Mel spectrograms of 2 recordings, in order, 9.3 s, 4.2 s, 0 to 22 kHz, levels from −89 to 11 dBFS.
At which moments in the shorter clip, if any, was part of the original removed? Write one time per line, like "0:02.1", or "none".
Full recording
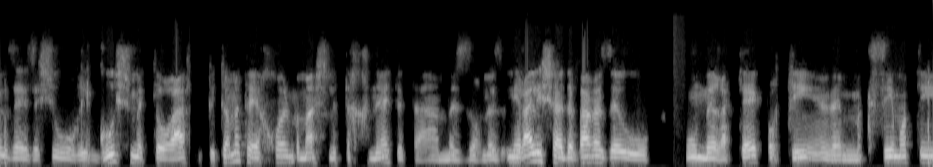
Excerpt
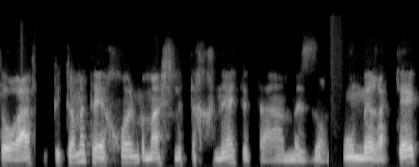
0:03.3

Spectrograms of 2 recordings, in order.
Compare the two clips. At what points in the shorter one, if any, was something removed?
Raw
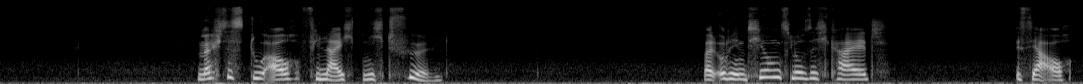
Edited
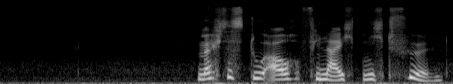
none

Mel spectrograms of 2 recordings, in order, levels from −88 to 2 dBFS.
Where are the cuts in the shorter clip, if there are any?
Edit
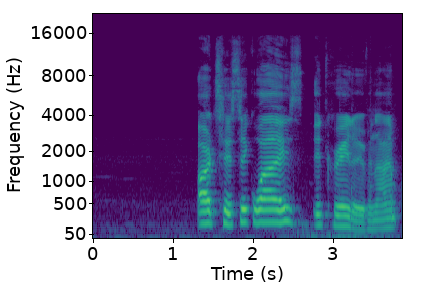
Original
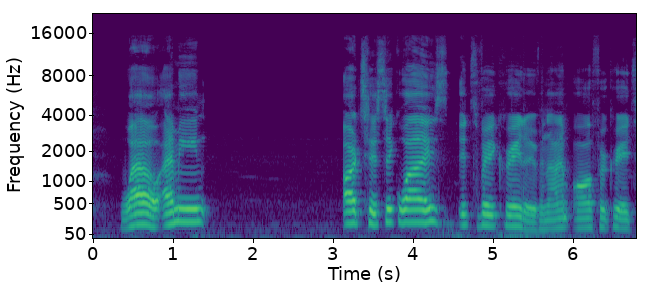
0:02.9

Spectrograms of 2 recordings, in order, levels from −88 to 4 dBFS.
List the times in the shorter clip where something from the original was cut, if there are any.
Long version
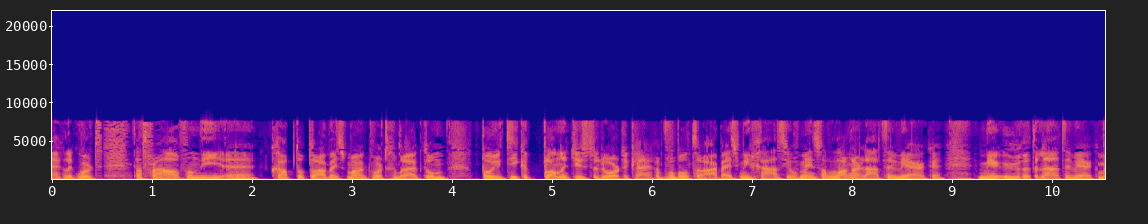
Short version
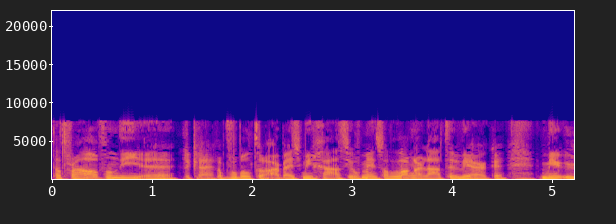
0:01.3

